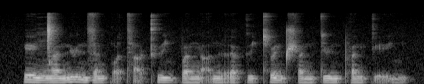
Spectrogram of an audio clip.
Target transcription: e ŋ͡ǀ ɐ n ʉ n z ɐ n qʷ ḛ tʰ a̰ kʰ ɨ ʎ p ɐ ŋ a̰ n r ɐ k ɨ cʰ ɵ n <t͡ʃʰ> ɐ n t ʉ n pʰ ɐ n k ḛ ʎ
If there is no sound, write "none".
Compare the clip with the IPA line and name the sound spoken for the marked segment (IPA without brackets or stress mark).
t͡ʃʰ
